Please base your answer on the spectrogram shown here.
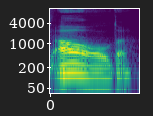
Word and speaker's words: Auld: almost sounds like they're pronouncing it old, but it's old.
